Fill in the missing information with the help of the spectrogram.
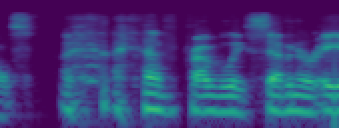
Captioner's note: chuckling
